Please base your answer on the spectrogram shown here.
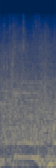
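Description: An esports crowd at a Super Smash Bros. Melee tournament roars and applauds in one brief, loud, dense burst of noise.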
